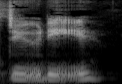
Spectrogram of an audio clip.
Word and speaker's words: Struczewski: It looks like study. So Kaitlyn, S-T-U-D-Y, like study, but pronounced Studi. – Yeah, because I wrote on my notes here, Kaitlyn, S-T-O-O-D-Y, so I wouldn't mispronounce your name.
